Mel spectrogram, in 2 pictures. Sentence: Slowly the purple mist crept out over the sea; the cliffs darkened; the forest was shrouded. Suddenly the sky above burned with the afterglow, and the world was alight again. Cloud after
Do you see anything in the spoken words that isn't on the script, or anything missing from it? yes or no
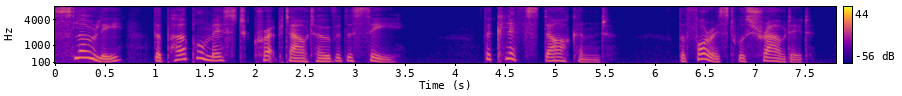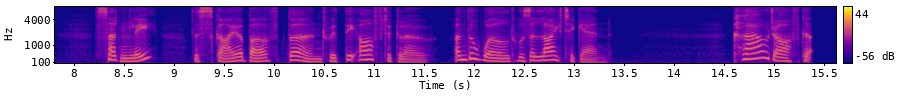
no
